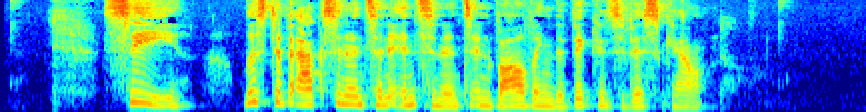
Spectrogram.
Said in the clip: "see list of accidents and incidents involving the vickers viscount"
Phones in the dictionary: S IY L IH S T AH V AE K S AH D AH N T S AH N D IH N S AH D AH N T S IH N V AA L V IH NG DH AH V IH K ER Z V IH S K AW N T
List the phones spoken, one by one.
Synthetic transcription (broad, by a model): S IY L IH S T AH V AE K S AH D AH N T S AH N IH N S AH D AH N T S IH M V AA L V IH NG DH AH V IH K ER Z V IH S K AW N T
